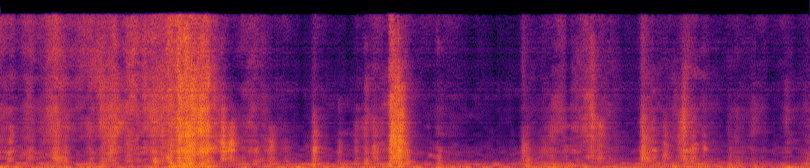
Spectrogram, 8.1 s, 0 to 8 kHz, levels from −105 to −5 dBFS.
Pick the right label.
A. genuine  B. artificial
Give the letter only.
B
